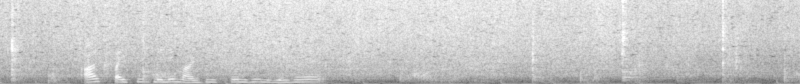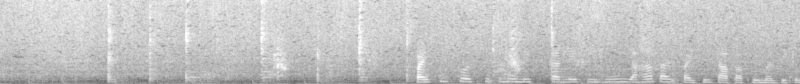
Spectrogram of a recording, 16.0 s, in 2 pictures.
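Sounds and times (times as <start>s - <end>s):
onions sizzling in hot oil: 0.0s - 16.0s
spatula scraping a pan: 3.3s - 14.1s.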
